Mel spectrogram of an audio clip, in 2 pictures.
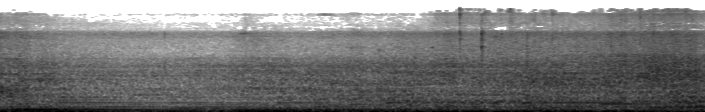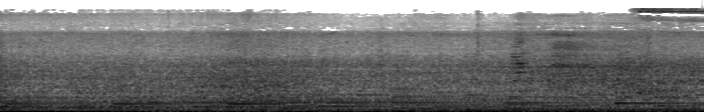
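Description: Steady low rumble of a car being driven, heard from inside the vehicle, swelling a little about halfway through.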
